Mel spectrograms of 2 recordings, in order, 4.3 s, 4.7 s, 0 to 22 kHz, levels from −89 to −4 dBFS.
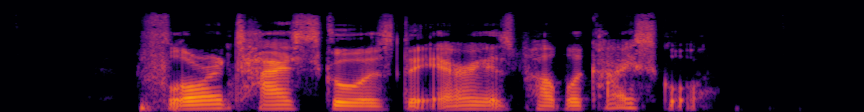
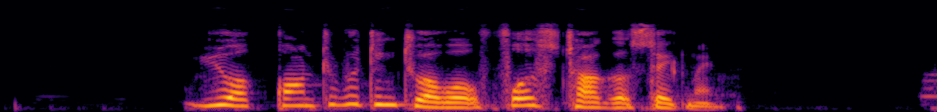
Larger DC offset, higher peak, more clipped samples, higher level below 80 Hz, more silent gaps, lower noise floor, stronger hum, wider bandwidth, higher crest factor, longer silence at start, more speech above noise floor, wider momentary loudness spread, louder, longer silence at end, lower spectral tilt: neither; about the same, -8 dBFS vs -6 dBFS; neither; about the same, -74 dBFS vs -74 dBFS; neither; about the same, -83 dBFS vs -83 dBFS; neither; first, 14 kHz vs 9.4 kHz; about the same, 24 dB vs 20 dB; second, 0.7 s vs 0.95 s; second, 53 dB vs 60 dB; first, 10 LU vs 7 LU; second, -30 LUFS vs -23 LUFS; first, 0.8 s vs 0 s; second, -3 dB/octave vs -6 dB/octave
